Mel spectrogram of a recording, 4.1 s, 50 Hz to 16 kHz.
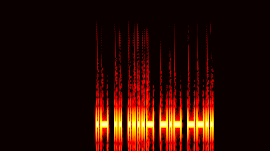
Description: Morse code, heard as a keyed tone, about 36 wpm, 700 Hz. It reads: AI4KZ
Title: USA Call Signs - 5 Characters - Repeated 3x - 35wpm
